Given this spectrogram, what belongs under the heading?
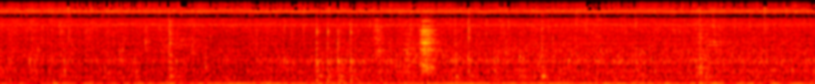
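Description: A pot of water boils hard for biryani, giving a steady, loud bubbling and hissing that runs unbroken throughout with no voices.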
